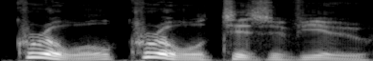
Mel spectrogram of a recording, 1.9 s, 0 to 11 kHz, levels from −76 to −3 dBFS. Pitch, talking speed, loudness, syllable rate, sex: 115 Hz, 160 wpm, -19 LUFS, 2.9 syllables/s, male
